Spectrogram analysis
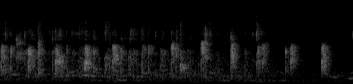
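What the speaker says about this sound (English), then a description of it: "give yourself a round of applause" An audience at a motivational keynote applauds itself with a smattering of individual claps. The claps are fairly quiet, uneven in spacing and close together, and there is no speech over them.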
